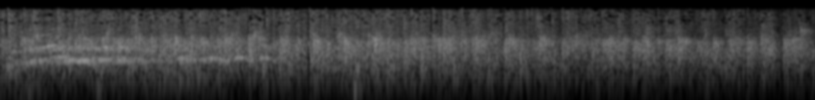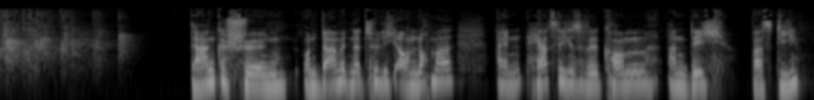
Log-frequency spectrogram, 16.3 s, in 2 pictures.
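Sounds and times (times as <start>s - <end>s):
enthusiastic studio audience applause: 0.0s - 9.6s
speech: 10.2s - 16.2s.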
